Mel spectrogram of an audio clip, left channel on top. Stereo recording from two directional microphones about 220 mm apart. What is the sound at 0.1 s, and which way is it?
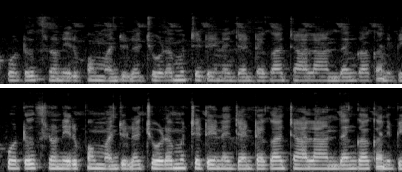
Speech, 30° right (ahead or behind).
